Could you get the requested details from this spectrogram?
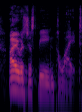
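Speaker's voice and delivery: dead serious, low voice. Discussing an early TNG episode ending, quoting the Klingon, super serious Michael Dorn voice. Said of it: "the scary Klingon guy with a super serious voice saying like".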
